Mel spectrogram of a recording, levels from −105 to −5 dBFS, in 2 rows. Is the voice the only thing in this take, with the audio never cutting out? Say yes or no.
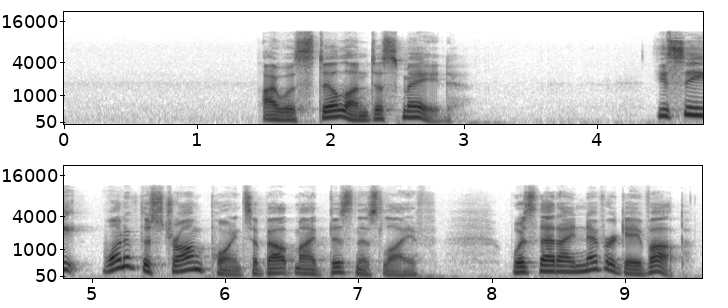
yes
